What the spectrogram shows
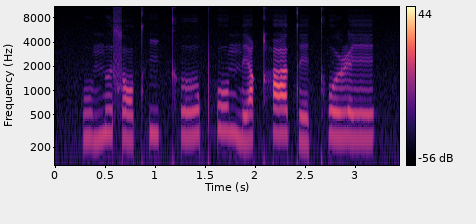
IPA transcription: u˨ n̪ ɯ˧ s ɔ˨ t̪ʰ i˧ kʰ ɤ˨˦ pʰ o˦ n̪ e˨˦ qʰ a˦ t̪ e˨ kʰ o˦ ɭ e˦

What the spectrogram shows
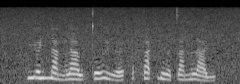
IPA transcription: j ə˧ j n a˨˩˨ ŋ l a˨˩ w t̪ o˧˥ ɣ ɨ˨˩˨ ə̯ | f a˦˥ k̚ l u˨˩˨ ə̯ t̪ a˧˥ n l a˨˩˨ j

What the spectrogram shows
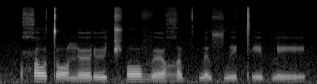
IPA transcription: ħ ɔ˦ t ɔ˨ n œ˨ ɾ ø˦ t͡ʃʼ ɔ˦ v œ˨ ʁ ə˨ kʷʰ ɛ˨ sʷ e˨ tʼ e˨ p l e˨

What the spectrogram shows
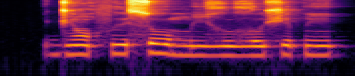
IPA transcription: d͡ʒ ɔ̃˦˨ f ɨ˦ s oː˦˨ m i˨ ɣ u˨ ɣ o˨˦ ʃ e˧ p ĩ˧

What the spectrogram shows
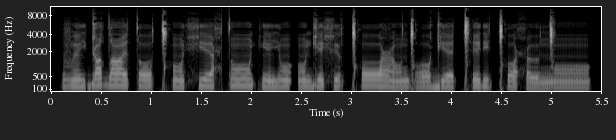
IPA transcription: v ɛ̃˨ j ɡʲ ɵ˦ dˤ ɛː˧ t ɔ˨˦ ǀʰ ɔ̃˨ xʲ ɛː˧ ħ t ɔ̃ː˦ kʲ ɛ̃˨ j ɔ̃˧ ʔ ɔ̃˧ ɡʲ ɛ˦ xʲ ɔ˧ ǀʰ ɔː˦ ʕ ɔ̃˨˦ ɡ͡ǀ ɔː˧ ɡʲ ɛː˦ ǀʰ e˦ ɾʲ e˦ ǀʰ ɔ˧ ħ ɵː˨ ŋ͡ǀ ɔ̃ː˧

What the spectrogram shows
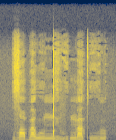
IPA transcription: zˤ a˦ b a˦ w u˨ ŋ͡ǃ e̤˨ v ṳ˦ ŋ͡m a˦ tʼ ṳ˦˨ lˠ

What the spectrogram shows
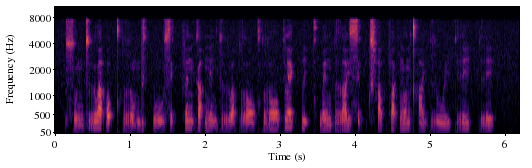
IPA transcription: s u˩˦ n t r u˥˩ a̯ ʔ ɔ˥˩ ʔ kʰ r o˨˩ m d e˥˩ k̚ ʔ uː˨˩ s e˨˩ k̚ f e˥˩ n k a˥˩ ʔ n i˩˦ n k r u˨˩ a̯ p r ɔː˨˩ kʰ r oː˧ k l e˥˩ k̚ p i˦˥ ʔ kʰ w e˦˥ n p r a˦˥ j s e˨˩ k̚ t͡ɕʰ a˦˥ p̚ f a˥˩ k̚ n o˥˩ n kʰ a˩˦ j p r uː˩˦ j p r iː˥˩ k̚ p r i˦˥ t̚

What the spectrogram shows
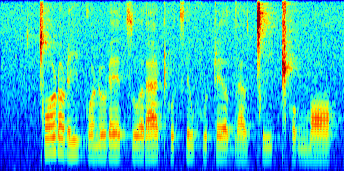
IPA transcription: ǀ o ɽ o ɽ i ɡ o ɳ u ɽ e t͡s u ə̯ ɾ æ ʈʰ u t͡s ɾ i xʷ e ʈ e ə̯ d æ ə̯ ǀ i ǁʰ o ŋ͡m ɒ

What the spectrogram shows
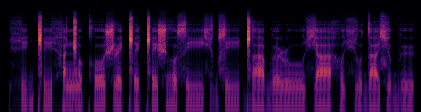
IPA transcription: h i ɡ ǁ i h a ŋ͡ǁ o kʰ oː ʃ ɭ e ǁ e ǁ e ʃ ɦ o s iː ç ɵ ɡ ɬ iː ɡ͡ǁ aː b ɵː ɭ uː ç aː h o ç u d aː ɕ ɵ b ʉ

